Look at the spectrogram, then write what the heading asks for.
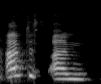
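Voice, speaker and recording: A woman with a high voice and lively, swooping intonation chats casually as a co-host on a live book discussion. She is playful and giggly, heard over a video call. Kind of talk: casual chat.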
